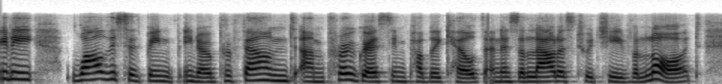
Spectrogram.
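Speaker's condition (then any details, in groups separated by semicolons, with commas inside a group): No condition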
